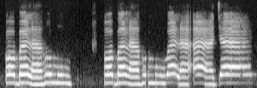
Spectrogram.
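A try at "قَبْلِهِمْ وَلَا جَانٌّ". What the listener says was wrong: Bukan wala'a, tapi walajan. Qablahum walajan.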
